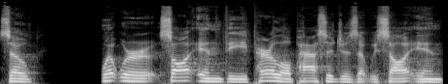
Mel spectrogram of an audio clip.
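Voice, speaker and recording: Medium-pitched male voice at a moderate pace, ordinary pitch variation, very clean recording with a silent background. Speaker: Bible study leader. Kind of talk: group Bible study discussion. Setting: recorded group study session. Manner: halting, many fillers.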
